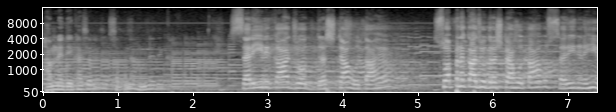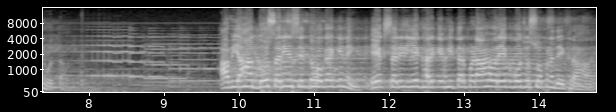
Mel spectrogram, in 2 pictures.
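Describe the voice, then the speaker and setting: A man giving a devotional sermon to a live audience, asking them questions and slowly reciting verses. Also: extremely high pitch. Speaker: spiritual preacher. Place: large hall with live audience. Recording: echoey hall recording with music.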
